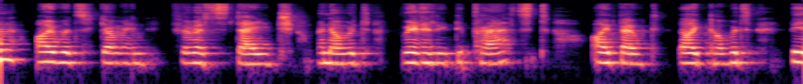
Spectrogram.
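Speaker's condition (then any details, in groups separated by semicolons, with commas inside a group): Cerebral palsy; since childhood; some speech delay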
